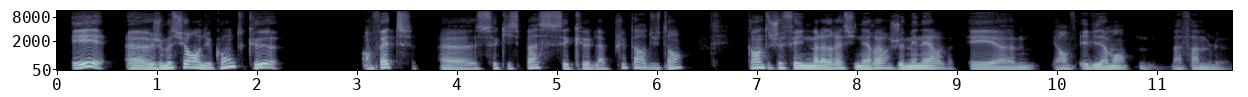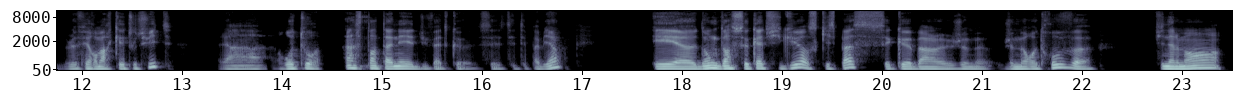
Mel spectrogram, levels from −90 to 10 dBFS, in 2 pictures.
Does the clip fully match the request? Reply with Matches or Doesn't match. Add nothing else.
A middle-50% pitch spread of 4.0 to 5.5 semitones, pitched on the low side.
Matches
